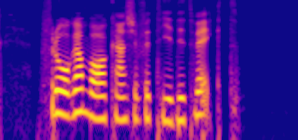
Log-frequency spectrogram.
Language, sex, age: Swedish, female, 30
